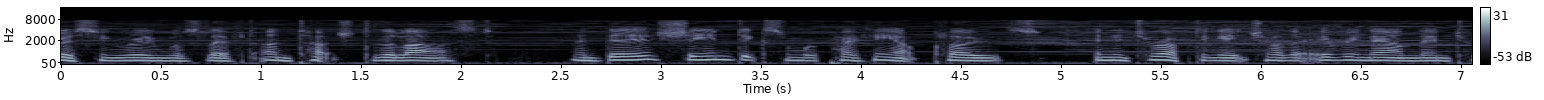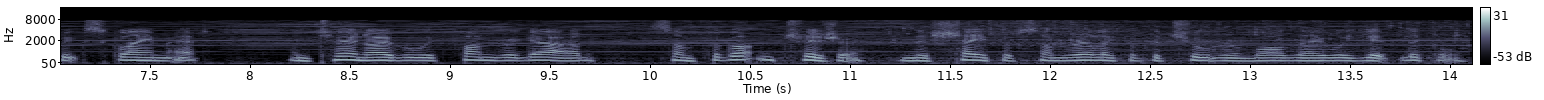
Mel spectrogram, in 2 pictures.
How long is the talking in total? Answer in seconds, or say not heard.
14 s.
